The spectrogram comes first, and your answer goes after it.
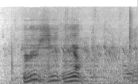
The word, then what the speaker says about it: Lusignan: L'usin c'est ça l'usin qu'on doit prononcer maintenant.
